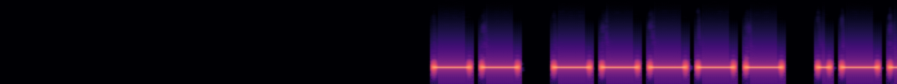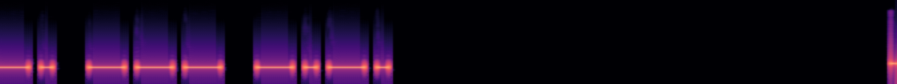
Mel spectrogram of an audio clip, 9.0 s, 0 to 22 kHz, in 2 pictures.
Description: Morse code, heard as a keyed tone, about 21 wpm, 700 Hz. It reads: M0POC
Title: DXCC-100 Call Signs - 5 Characters - 20wpm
